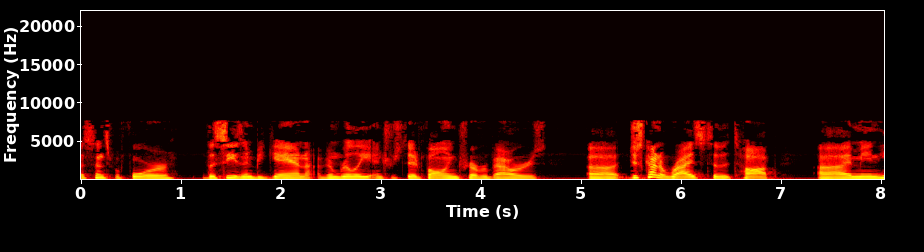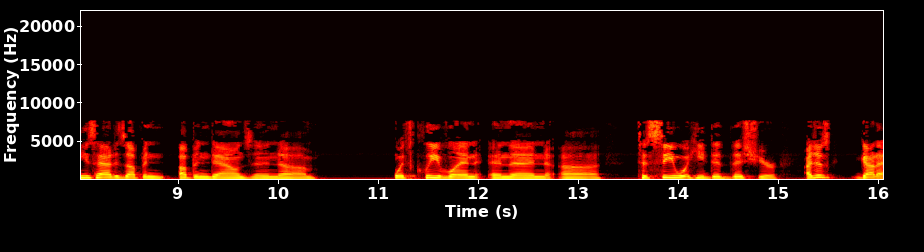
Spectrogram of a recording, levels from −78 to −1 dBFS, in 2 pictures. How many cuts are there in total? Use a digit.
0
